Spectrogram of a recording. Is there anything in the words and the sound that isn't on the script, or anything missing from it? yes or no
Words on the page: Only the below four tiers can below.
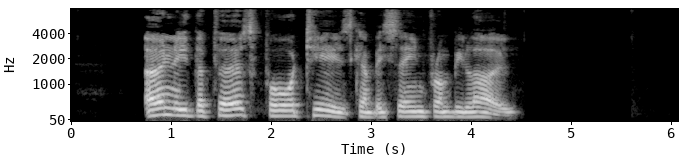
yes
